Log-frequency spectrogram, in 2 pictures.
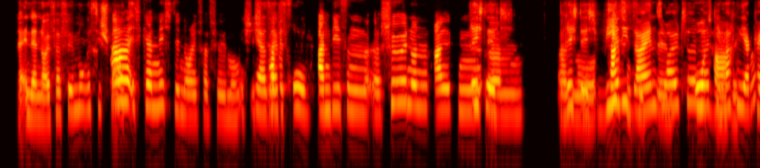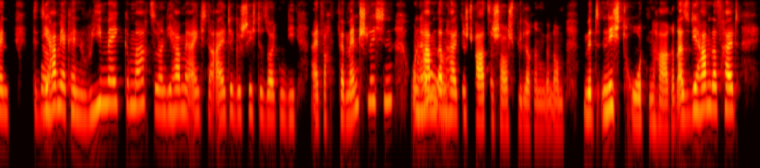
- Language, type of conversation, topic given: German, unstructured, Findest du, dass Filme heutzutage zu politisch korrekt sind?
- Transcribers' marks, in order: none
